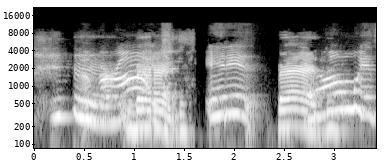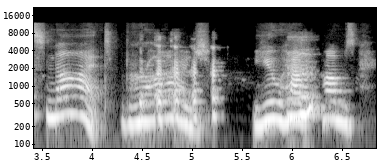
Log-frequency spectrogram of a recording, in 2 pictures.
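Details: Adult woman, former ophthalmologist, with aphasia after a stroke, still recovering speech with speech-language therapy; real patient; aphasia.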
